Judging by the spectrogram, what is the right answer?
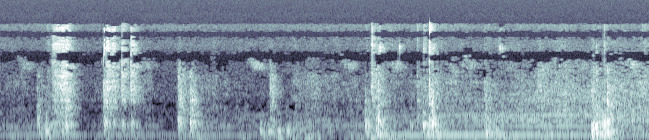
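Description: Irregular footsteps and soft knocks of a person walking through the rooms of a house, with a louder thump near the end, over a low steady hum.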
